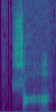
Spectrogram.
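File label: "sha" tone 3, Chinese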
